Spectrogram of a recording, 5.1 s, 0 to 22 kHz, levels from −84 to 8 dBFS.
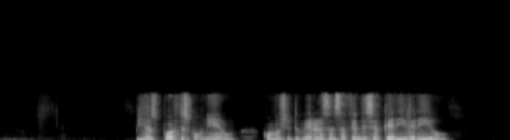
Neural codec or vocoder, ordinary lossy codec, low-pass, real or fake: codec, 16 kHz, 0.7 kbps, FocalCodec; AAC, 32 kbps; 7.2 kHz; fake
